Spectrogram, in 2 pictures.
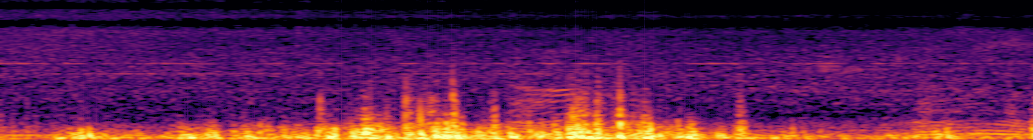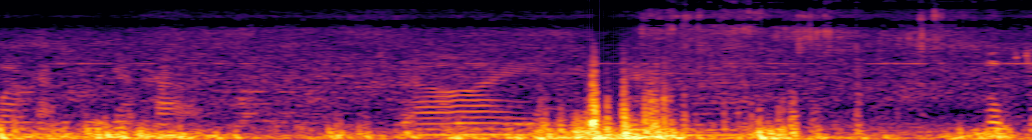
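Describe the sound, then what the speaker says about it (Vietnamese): Strong, steady wind buffets the microphone at a castle undergoing restoration, a broad low roar that swells and gusts throughout while a person speaks over it. "Gió hù hù luôn nha các bạn."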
